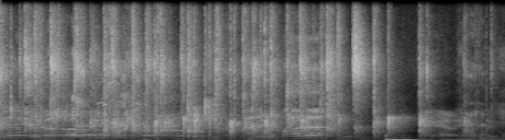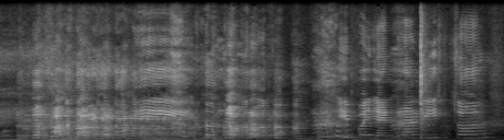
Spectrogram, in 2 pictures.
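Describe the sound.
An audience breaks into loud, dense applause mixed with laughter and chuckles; the clapping thins after a few seconds while scattered laughter and voices carry on.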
